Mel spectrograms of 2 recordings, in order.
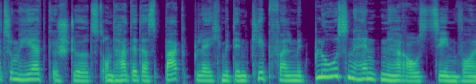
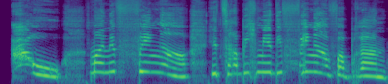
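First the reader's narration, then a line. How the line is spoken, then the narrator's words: Child screaming. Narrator (German): schrie Anna, die kleine Tochter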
